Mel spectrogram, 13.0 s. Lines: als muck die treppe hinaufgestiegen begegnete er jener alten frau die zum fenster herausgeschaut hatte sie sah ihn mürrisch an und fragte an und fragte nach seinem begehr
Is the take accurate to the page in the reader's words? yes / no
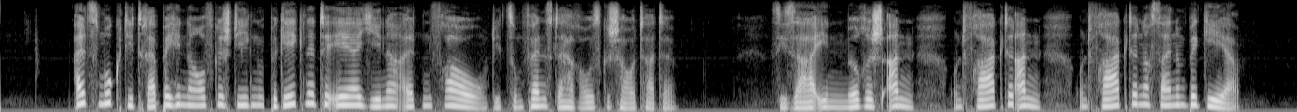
yes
